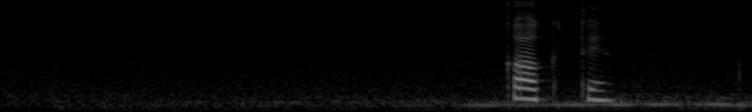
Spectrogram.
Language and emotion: Russian, sad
